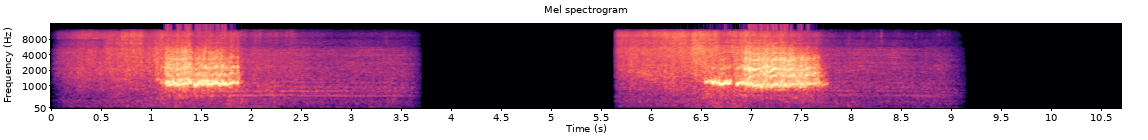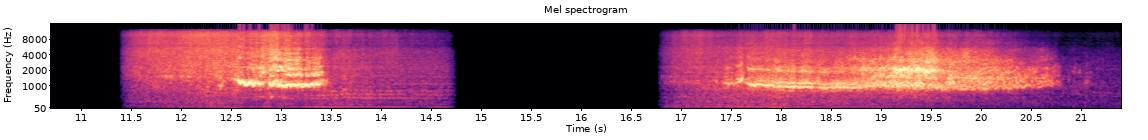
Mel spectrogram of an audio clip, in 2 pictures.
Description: skids tarmac exterior skidding wet tires handheld; Sonniss GDC

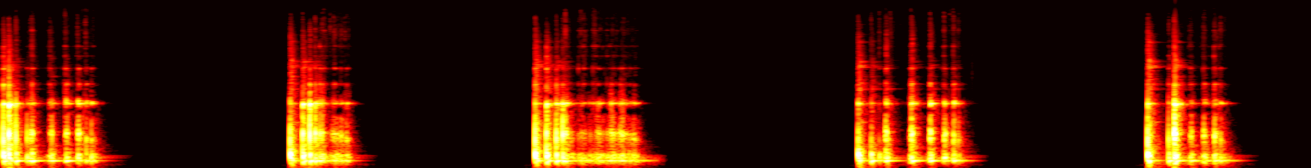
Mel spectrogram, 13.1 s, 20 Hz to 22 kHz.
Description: weight metal plate 10kg dropped; fvtt sonniss gdc audio

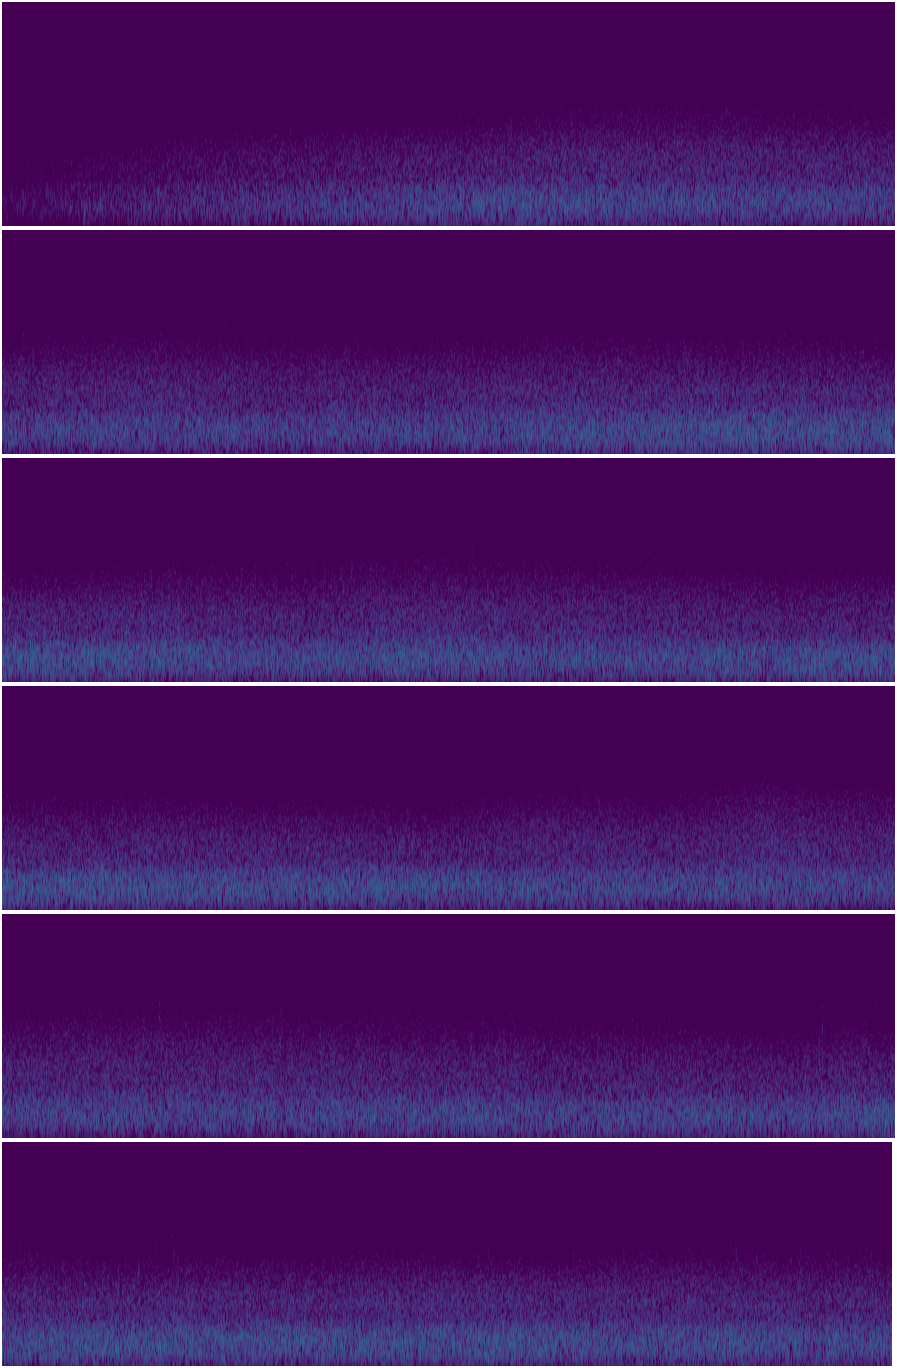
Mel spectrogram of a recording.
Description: cromer beach in stones light waves; b-format; fvtt sonniss gdc audio

